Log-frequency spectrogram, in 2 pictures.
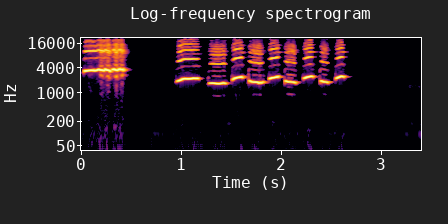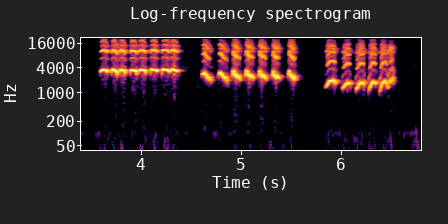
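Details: White-rumped shama, a caged bird, in varied song meant to provoke singing: a buzzy note, a run of wavering whistles, a long steady buzz, then rapid rising whistle series.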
